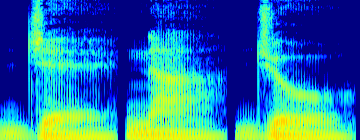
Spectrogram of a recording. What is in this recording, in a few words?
"jenajo", concat syllables; Affixing experiment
